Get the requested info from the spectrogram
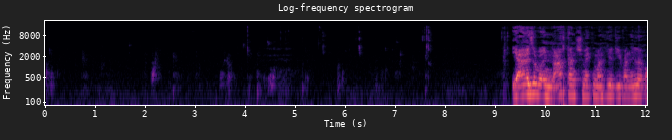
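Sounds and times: mouth clicks and lip smacks: 0:00.0 - 0:07.9, 0:09.1 - 0:09.3.

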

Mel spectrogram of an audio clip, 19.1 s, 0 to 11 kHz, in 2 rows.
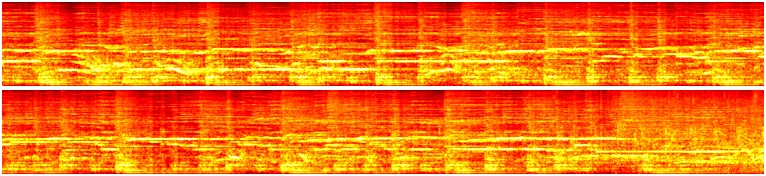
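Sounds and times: wavering folk melody: 0:00.0 - 0:18.3.

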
